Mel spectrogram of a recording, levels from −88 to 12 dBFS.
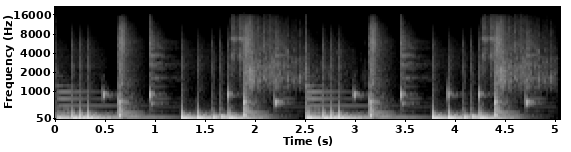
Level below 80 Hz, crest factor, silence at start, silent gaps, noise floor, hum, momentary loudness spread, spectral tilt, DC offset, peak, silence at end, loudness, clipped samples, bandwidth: -14 dBFS; 12 dB; 0 s; none; -34 dBFS; none; 18 LU; -6.5 dB/octave; under 0.1%; 0 dBFS; 0.3 s; -15 LUFS; 0.1%; 11 kHz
